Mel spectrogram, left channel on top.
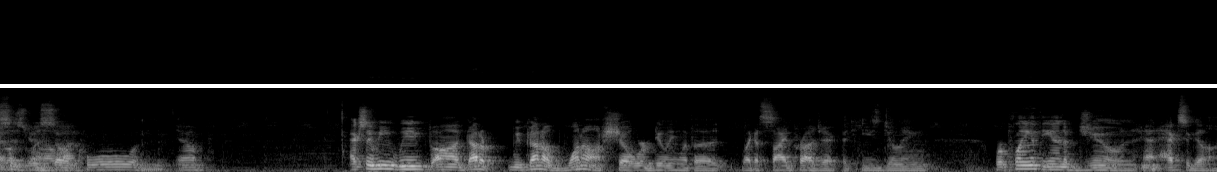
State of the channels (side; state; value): left; silent; 55 dB below the other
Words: so cool, and yeah. Actually, we've got a one-off show we're doing with a side project that he's doing. We're playing at the end of June at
